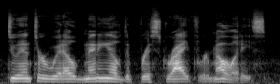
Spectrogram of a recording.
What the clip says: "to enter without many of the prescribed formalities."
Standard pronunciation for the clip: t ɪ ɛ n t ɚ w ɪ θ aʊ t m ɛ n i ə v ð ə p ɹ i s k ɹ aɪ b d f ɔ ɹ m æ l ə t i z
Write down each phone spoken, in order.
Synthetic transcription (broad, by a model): t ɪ ɛ n t ɚ w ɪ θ aʊ t m ɛ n i ə v ð ə b ɹ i s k ɹ aɪ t f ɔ ɹ m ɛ l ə t i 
